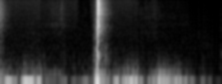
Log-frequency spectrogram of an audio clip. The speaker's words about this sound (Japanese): こんなに鞭で叩かれてさ。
